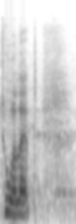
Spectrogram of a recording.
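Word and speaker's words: toalett: you come here and it's pronounced twilight so it's not that hard okay we'll go sit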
